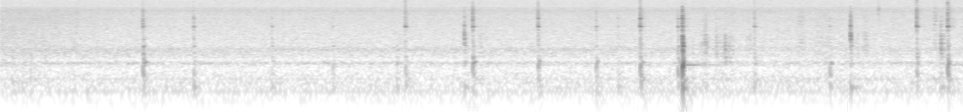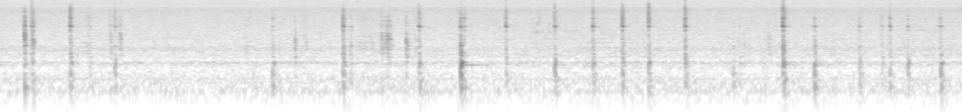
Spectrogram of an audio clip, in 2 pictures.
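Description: Soft brushes tap and brush lightly against a microphone.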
